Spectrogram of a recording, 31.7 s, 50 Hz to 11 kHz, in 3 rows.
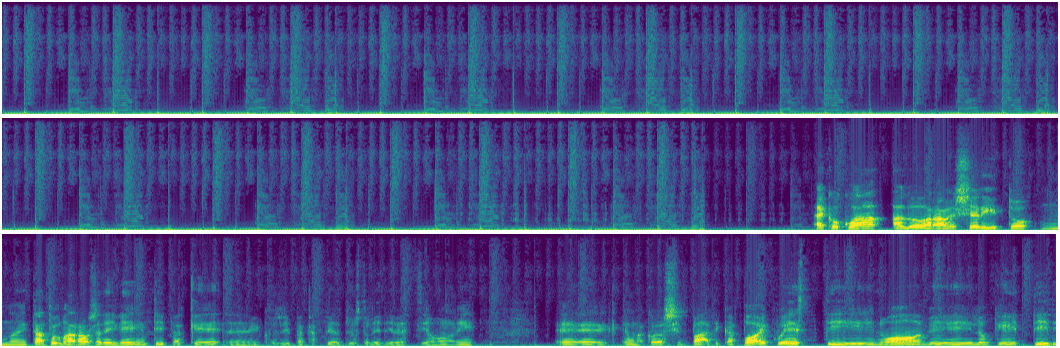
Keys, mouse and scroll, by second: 0.1 click, 0.4 click, 0.9 click, 1.2 click, 1.6 3, 1.9 click, 2.2 middle click, 2.3 middle click, 2.8 click, 4.3 middle click, 4.5 click, 4.9 middle click, 5.4 ctrl+c, 5.9-6.6 drag, 6.7 middle click, 7.1 middle click, 7.7 click, 7.9 click, 8.4 middle click, 8.9 shift+click, 11.9-12.4 ctrl+scroll up 2, 12.5 click, 14.4 click, 14.6 Delete, 14.9 middle click, 15.4 middle click, 16.0 middle click, 17.2 click, 31.2 alt+scroll up 2.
